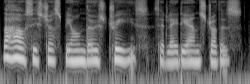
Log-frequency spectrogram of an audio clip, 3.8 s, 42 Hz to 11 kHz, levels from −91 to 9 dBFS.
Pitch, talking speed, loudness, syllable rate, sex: 200 Hz, 160 wpm, -19 LUFS, 4.3 syllables/s, female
